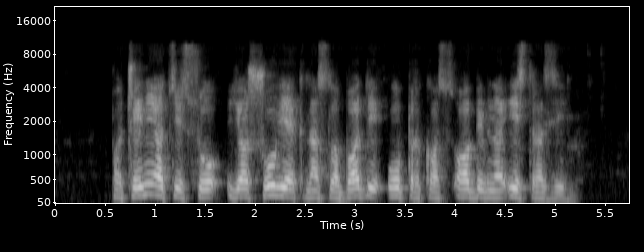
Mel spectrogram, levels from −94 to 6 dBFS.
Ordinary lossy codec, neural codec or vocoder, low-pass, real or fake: Opus, 24 kbps; none; 9.9 kHz; real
